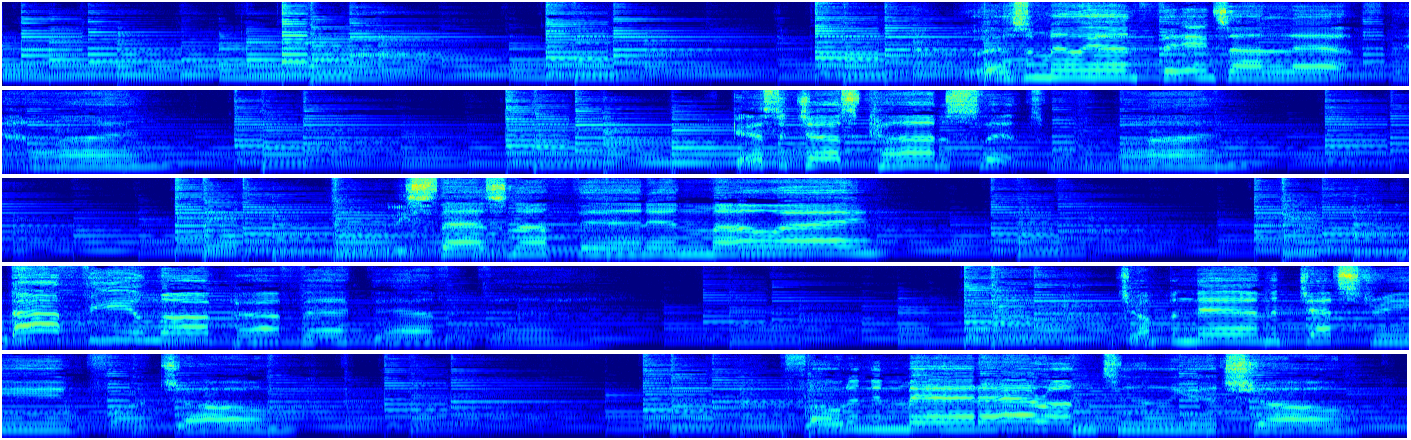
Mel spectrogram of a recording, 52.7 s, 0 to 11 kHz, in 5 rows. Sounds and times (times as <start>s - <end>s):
Music: 0.0s - 52.7s.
